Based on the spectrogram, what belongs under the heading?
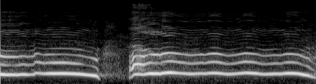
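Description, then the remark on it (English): Two long, steady howls from a dog named Samson, who has jumped into a chair and put his paw on a pastor's forehead. The howls are at a fairly high pitch, each sliding downward at the end, with a brief breath-like pause between them and no talking. “Immediately, Samson jumped in a chair, put his paw on the pastor's forehead, and started howling.”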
